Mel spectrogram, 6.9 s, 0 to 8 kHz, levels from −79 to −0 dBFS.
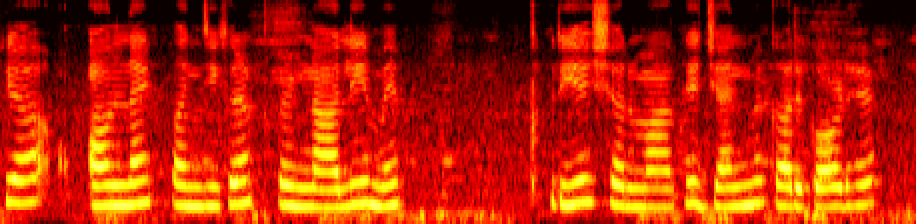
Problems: constant background noise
